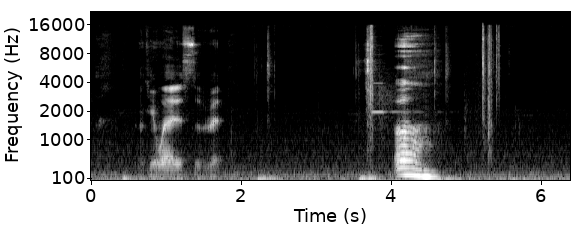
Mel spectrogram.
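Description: A metal trap mechanism clicks.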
